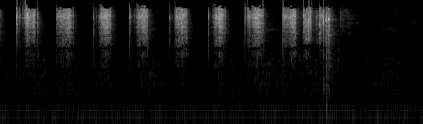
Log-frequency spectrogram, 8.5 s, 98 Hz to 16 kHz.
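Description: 400-grit sandpaper wrapped around a pen, wetted with dish soap, stroked along the recurved edge of a steel boning knife: a regular run of short scraping strokes, about three every two seconds, stopping shortly before the end. The strokes are raising a small burr on the recurve, the sign that this part of the edge is sharpened.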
